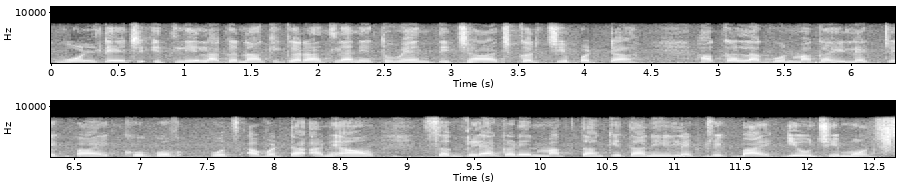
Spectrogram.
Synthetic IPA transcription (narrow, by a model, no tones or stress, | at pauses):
ʋolʈed͡ʑit̪liːlaɡnakiːɡəɾãt̪ljãnit̪uʋent̪it͡ɕʰaɾd͡ʑkəɾt͡ɕiːpəɽʈa | hakalaɡuːnmakʰailek̚ʈɾik̚bajkʰːubuʋ | put͡sa̰ʋəɽʈ̪aʔaniʔãwsəɡɭjãkəɽenmaɡt̪ãkit̪añiːlekʈɾik̚bajk̚ɡewt͡ɕiːmoɭ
